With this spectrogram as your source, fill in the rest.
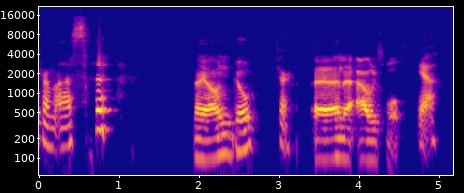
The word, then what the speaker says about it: Nyong'o: Nyong'o. From Us. Nyong'o.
